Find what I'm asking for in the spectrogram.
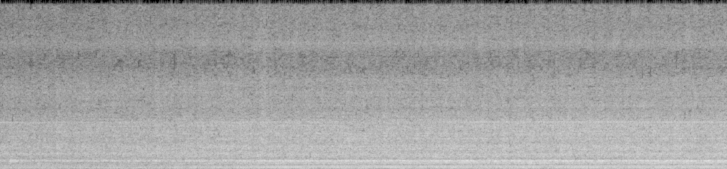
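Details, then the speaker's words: Jetmatic-system water pump with pressure tank after repair, bearing and rubber seal replaced to stop a leak, noisy before: steady, even motor hum with a clean, refined tone and no grinding or rattle; pump runs smoothly. "Maganda na yung tunog niya guys. Medyo pino? Pinong-pino naangat."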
